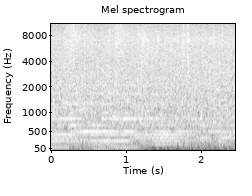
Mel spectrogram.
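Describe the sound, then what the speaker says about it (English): Steady rain falls in the video game Terra Nil, a soft, even wash of droplet noise that holds at a low level throughout with no voices. "it is raining, so, you know, we might get some bonuses on that one"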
